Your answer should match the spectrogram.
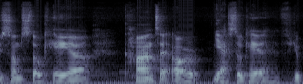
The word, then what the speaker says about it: Stoicheia: And so I'm going to do some Stoicheia content, or yeah, Stoicheia, if you pronounce it correctly, that content as well.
